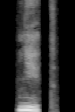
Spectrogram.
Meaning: to open
- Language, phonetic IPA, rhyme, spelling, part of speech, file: Hungarian, [ˈɲit], -it, nyit, verb, Hu-nyit.ogg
